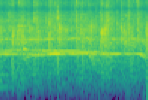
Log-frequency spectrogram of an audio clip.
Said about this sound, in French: On peut l'applaudir.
